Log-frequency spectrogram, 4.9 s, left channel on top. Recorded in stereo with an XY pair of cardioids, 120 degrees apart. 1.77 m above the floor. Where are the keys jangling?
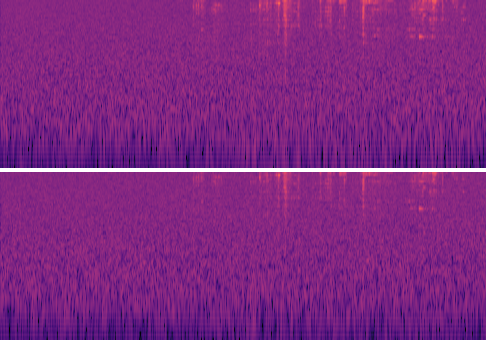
15° left; by 4.7 s 20° left.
